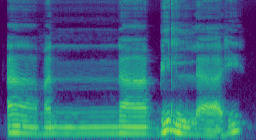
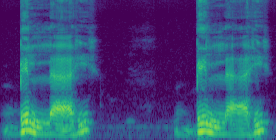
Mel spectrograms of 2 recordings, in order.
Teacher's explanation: the lam in the lafzul jalala will be pronounced light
